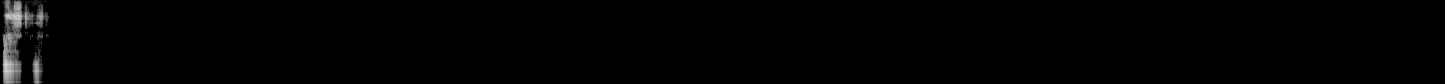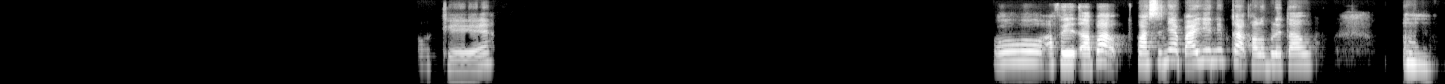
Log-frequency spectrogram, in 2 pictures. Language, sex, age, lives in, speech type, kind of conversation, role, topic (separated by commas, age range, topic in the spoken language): Indonesian, female, 30-34, Indonesia, conversation, podcast, host, Apa pengaruh media sosial terhadap cara kamu menampilkan diri?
